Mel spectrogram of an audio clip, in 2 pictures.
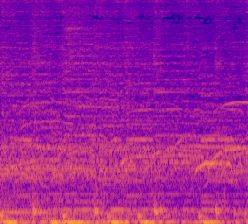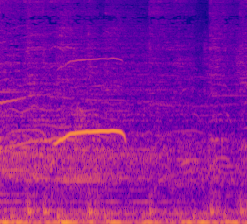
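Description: Live band playing loudly through a big arena sound system, with heavy bass, while the crowd yells and whoops; a few rising whoops stand out in the second half.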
